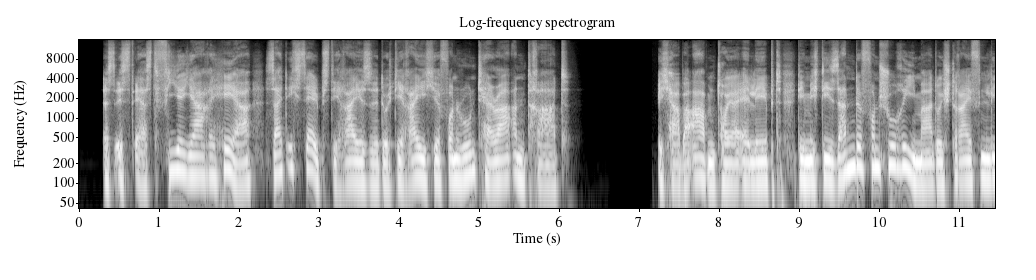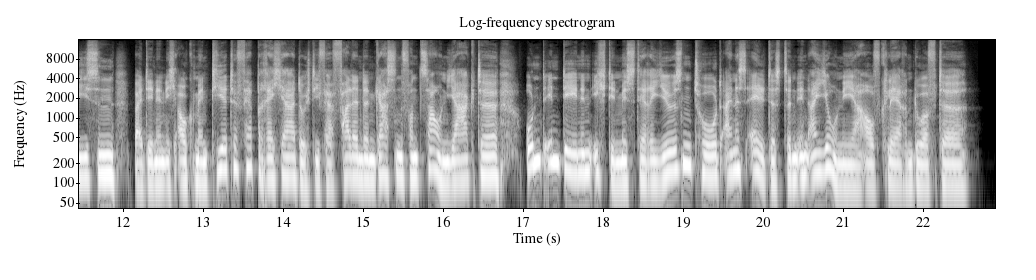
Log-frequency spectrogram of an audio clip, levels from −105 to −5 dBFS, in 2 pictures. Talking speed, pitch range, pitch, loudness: 140 wpm, 105-135 Hz, 115 Hz, -13 LUFS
